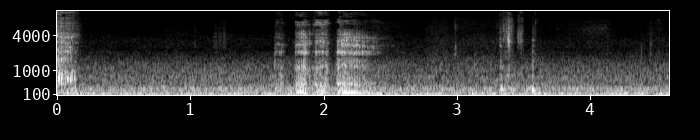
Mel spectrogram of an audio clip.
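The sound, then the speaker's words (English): An angle grinder fitted with a sanding pad sands wood during carving, spinning at up to about 8,000 to 12,000 RPM. It makes a continuous rough, raspy whir with brief louder scraping surges as pressure shifts. It is moderately loud, with no talking. “So I use my angle grinder with a sanding pad on it.”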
